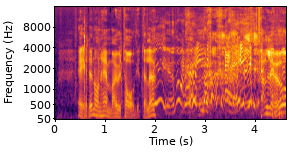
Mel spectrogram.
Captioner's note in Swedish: skratt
